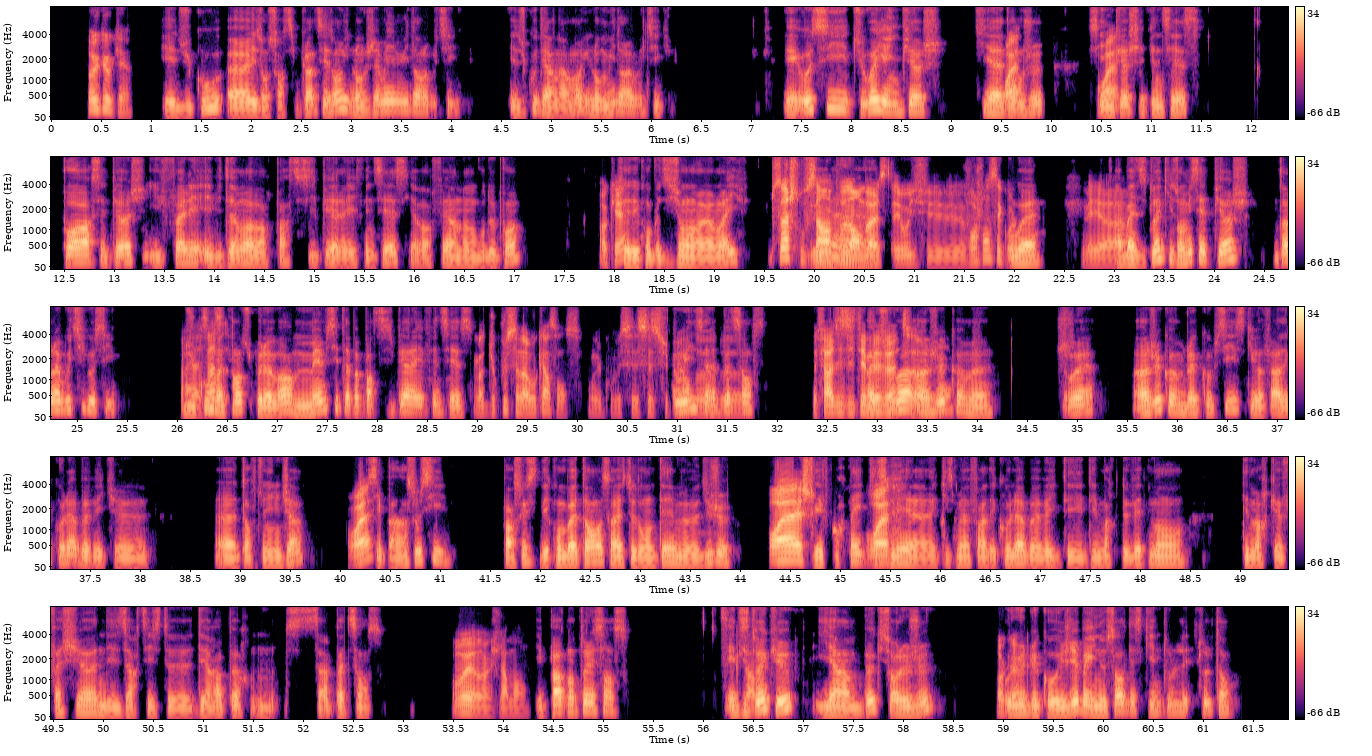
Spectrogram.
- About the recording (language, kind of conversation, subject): French, unstructured, Qu’est-ce qui te frustre le plus dans les jeux vidéo aujourd’hui ?
- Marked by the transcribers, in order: tapping; in English: "items event"; other background noise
